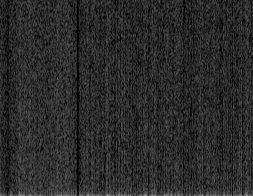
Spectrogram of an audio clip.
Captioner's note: none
